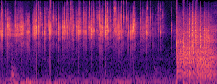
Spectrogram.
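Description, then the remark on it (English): Dice jangle and clack together in one hand, a dense run of small hard clicks, ending in a louder, fuller rattling burst as they are shaken harder or tossed. “Now just listen as I jangle all of my dice in one hand, hoping for excellent rolls.”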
